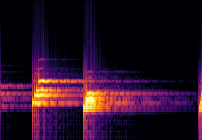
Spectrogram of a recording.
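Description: Background music: soft electronic keyboard chords, a new chord struck about a second in and another about a second later, each fading slowly.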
